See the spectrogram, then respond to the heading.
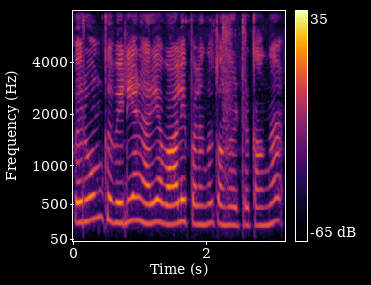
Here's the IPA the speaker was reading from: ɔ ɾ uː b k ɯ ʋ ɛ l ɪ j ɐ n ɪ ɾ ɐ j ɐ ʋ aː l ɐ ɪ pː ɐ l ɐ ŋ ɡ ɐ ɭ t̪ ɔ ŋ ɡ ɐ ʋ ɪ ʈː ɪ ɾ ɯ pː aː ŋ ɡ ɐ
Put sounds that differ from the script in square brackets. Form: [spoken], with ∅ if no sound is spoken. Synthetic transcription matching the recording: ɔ ɾ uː [m] k ɯ ʋ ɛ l ɪ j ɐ n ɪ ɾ ɐ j ɐ ʋ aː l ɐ ɪ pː ɐ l ɐ ŋ ɡ ɐ ɭ t̪ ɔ ŋ ɡ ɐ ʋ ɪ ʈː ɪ ɾ ɯ [kː] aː ŋ ɡ ɐ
